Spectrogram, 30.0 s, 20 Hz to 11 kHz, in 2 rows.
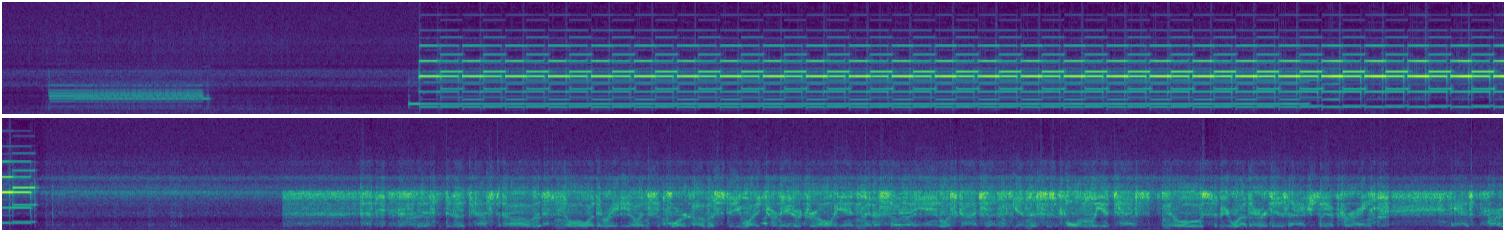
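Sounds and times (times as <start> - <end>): steady warning alarm tone: 0.0 - 2.1, 4.0 - 15.4
rapid alarm beeps: 4.1 - 15.4.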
